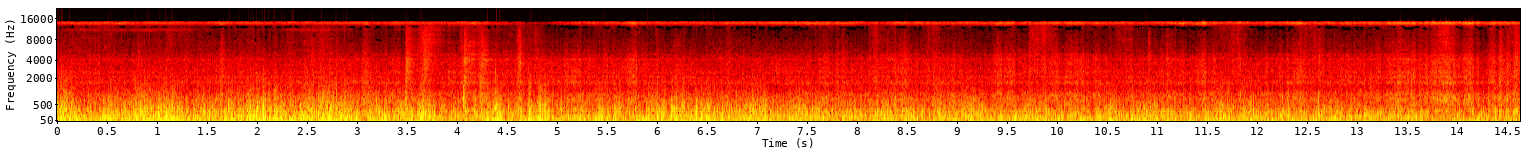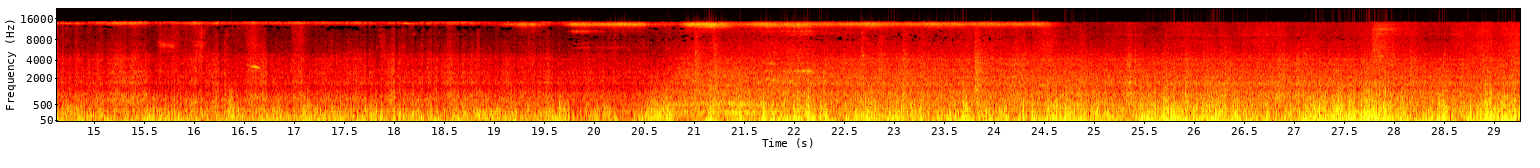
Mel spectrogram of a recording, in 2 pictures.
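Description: Steady rumble and wheel clatter of a moving passenger train heard through an open carriage window. About two-thirds of the way through, an oncoming freight train of open gondola wagons passes on the next track, and the sound suddenly becomes louder and brighter with a rushing clatter.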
